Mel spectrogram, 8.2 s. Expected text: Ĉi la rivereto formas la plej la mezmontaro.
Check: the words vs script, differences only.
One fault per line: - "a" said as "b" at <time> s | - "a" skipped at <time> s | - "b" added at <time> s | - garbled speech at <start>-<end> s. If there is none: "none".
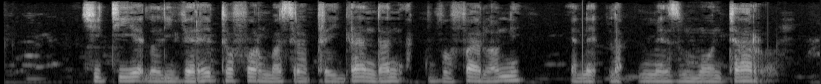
- "tie" added at 1.1 s
- "grandan akvofalon en" added at 3.5 s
